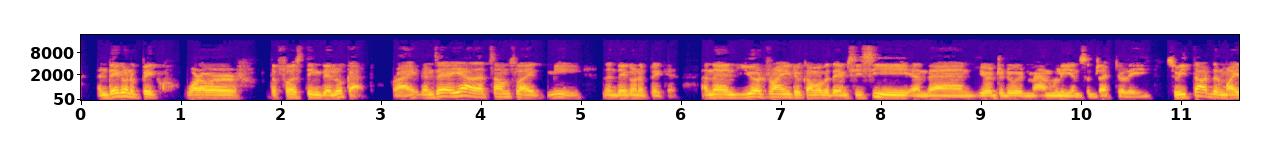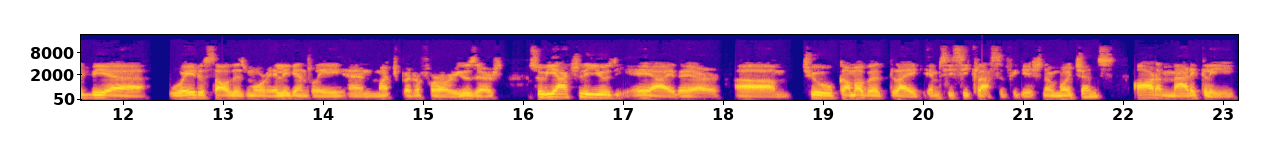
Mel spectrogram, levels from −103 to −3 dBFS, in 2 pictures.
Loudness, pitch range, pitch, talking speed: -14 LUFS, 100-130 Hz, 115 Hz, 210 wpm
